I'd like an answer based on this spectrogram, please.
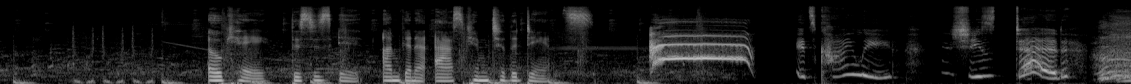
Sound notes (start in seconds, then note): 6.4 Kendall screaming; 10.9 crowd gasps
